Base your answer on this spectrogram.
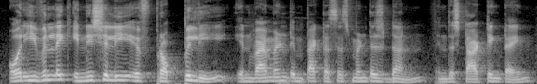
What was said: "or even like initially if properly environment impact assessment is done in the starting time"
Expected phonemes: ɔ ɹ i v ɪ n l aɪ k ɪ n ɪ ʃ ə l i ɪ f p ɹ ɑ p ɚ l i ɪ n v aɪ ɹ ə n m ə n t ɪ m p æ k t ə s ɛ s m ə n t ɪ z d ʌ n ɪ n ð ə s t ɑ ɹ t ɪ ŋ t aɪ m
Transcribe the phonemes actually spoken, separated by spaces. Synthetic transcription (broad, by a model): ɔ ɹ i v ɪ n l aɪ k ɪ n ɪ ʃ ə l i ɪ f p ɹ ɑ p ɚ l i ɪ n v aɪ ə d m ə n t ɪ m p æ k t ə s ɛ s m ə n t ɪ z d ʌ n ɪ n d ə s t ɑ ɹ t ɪ ŋ t aɪ m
